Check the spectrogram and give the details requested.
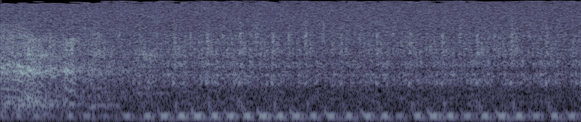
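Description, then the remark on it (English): A motorcycle engine idles, its low, steady chugging pulsing in a quick, even rhythm for a few seconds, with a brief rougher burst at the start. “Stealing the collection money, he bought a motorcycle.”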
